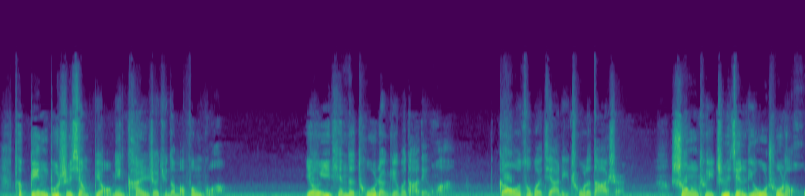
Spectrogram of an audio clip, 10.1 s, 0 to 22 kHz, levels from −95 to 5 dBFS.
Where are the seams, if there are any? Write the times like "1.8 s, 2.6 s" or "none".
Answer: 8.4 s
